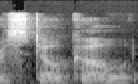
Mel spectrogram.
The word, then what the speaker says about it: Stokoe: Hey Google, how do you pronounce S T O K O E? The most common pronunciation for Stoko is S T O H Stoko.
